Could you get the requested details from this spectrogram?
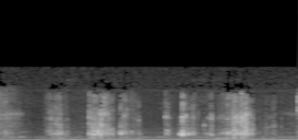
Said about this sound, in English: So, they're all in little baggies, too, so that's what that noise is.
